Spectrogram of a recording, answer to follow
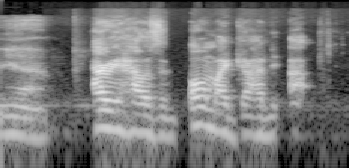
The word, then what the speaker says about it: Harryhausen: Harryhausen, yeah. Harryhausen.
